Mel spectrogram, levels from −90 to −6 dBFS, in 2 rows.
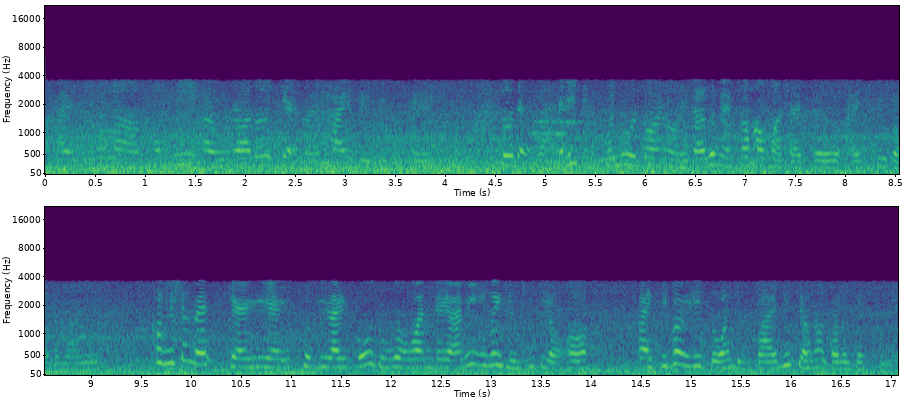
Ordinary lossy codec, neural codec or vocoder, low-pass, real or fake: none; codec, 44.1 kHz, 7.8 kbps, Pupu-Codec; 3.6 kHz; fake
